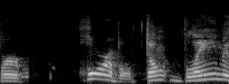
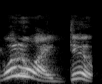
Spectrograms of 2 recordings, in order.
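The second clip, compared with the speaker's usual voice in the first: panicky first-time parent; 8 semitones higher, 3 dB louder than usual. Acted. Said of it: "like, first-time parent".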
